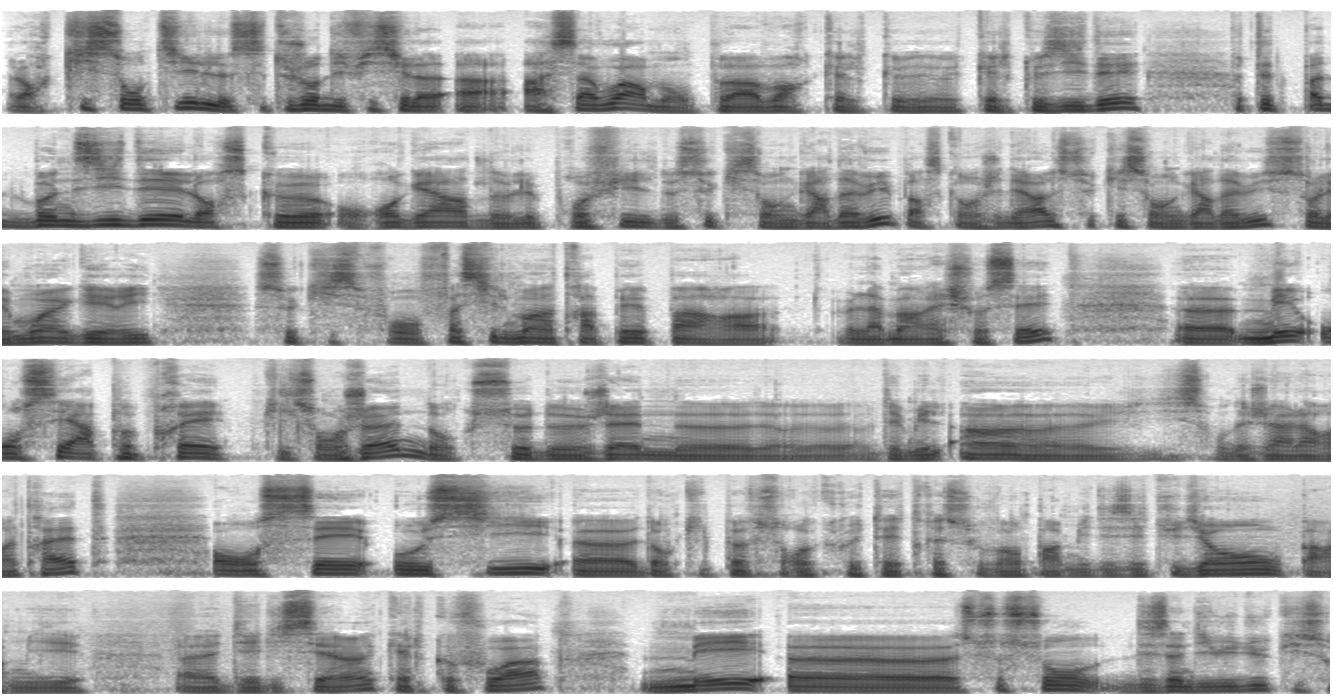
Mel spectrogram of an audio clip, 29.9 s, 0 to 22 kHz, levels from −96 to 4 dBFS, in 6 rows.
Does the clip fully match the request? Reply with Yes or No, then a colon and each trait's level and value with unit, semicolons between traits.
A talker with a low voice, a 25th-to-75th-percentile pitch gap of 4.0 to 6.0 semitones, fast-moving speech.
Yes: very low, 95 Hz; average, 4.5 semitones; fast, 225 wpm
